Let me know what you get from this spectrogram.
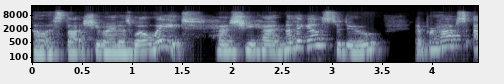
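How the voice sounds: Lively intonation in a natural reading voice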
